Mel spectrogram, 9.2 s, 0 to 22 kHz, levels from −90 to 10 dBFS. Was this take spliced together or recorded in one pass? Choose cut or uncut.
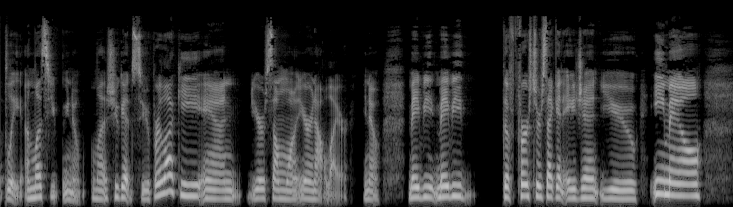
cut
